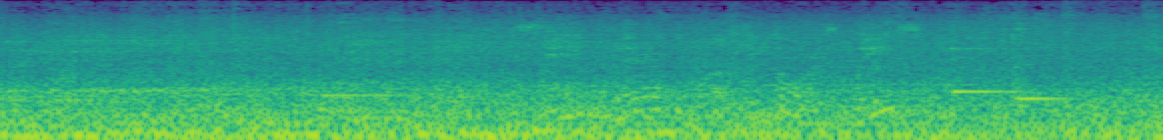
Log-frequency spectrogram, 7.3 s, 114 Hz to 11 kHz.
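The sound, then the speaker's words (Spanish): A metro train rolls along with a loud, steady low rumble and rattle, broken by a couple of brief metallic squeals of wheels near the end, with faint murmured voices underneath. “Nos quedan 2 paradas.”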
